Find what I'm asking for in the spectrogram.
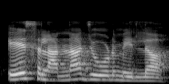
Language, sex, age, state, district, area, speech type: Punjabi, female, 45-60, Punjab, Fatehgarh Sahib, rural, spontaneous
